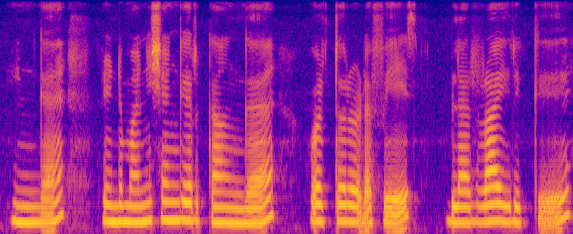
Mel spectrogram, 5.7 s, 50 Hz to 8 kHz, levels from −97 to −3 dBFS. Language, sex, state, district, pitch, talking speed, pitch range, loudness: Tamil, female, Tamil Nadu, Nilgiris, 205 Hz, 85 wpm, 195-220 Hz, -16 LUFS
